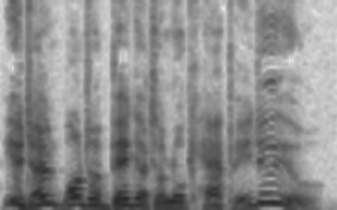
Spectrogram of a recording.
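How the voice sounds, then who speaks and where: Man acting a blustering, high-pitched bohemian painter. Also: sing-song, brisk, husky, exaggerated voice. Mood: brisk, assured. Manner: emphatic, declamatory. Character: blustering, exuberant male painter, bohemian and opinionated.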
